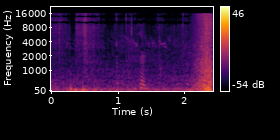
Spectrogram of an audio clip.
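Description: A short vocal sound from a person, rising then falling in pitch, about one and a half seconds in. It sits over a low, rumbling outdoor background with a few faint clicks.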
